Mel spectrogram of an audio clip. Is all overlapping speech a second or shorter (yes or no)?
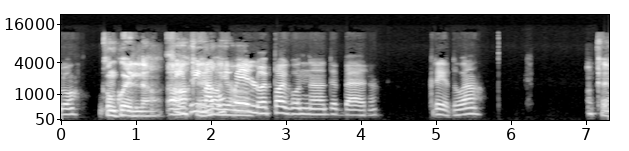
no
